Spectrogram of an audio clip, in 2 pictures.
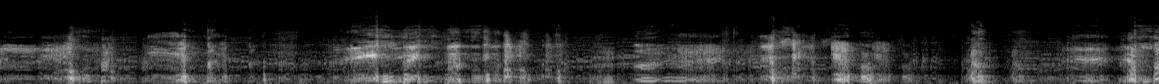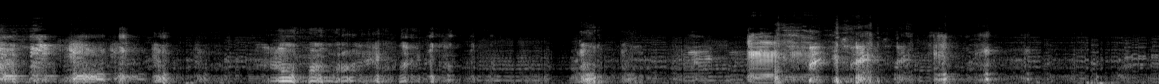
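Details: A male dog gives repeated harsh, grunting cough bursts in clusters, with short pauses between fits; cough.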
